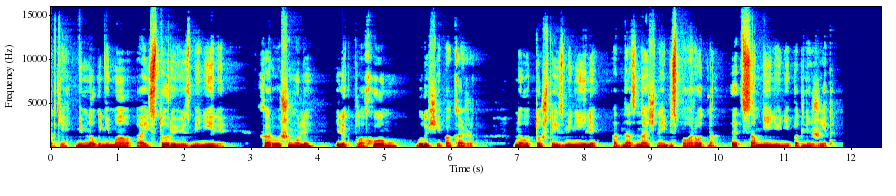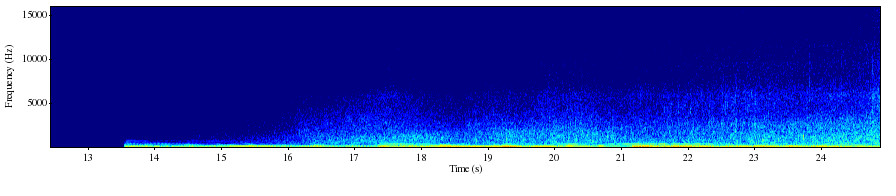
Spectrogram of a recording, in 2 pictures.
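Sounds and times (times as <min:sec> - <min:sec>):
speech: 0:00.0 - 0:11.8
water rushing past a boat's hull: 0:15.1 - 0:24.8.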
